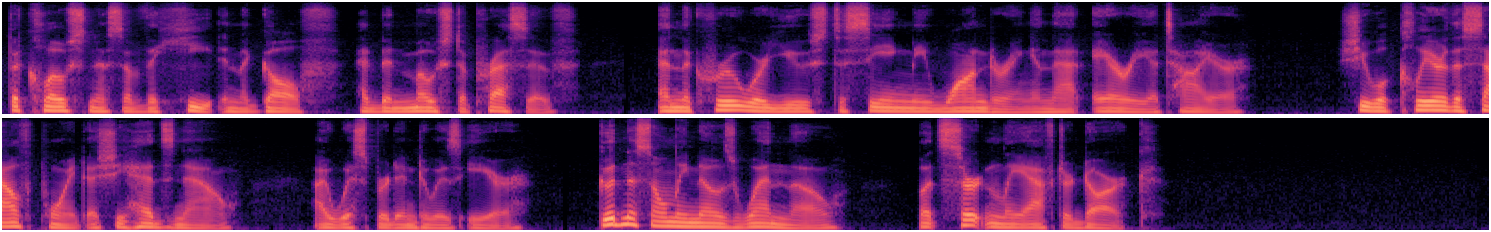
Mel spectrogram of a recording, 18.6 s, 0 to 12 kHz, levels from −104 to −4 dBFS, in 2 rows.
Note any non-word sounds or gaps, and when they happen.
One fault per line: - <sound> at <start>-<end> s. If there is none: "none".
none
